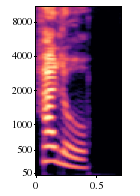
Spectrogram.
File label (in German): "hallo", German; hello in german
